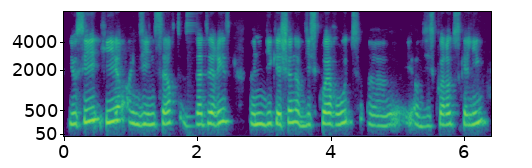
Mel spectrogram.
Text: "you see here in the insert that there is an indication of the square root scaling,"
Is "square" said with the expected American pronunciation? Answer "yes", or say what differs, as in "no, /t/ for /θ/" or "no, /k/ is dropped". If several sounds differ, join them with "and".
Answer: no, /w/ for /ɹ/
